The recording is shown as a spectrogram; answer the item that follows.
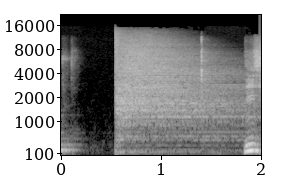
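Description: A 20-inch Wuhan Lion china cymbal struck once about half a second in, ringing on with a bright, trashy wash that fades slowly; a very sustained cymbal sound.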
